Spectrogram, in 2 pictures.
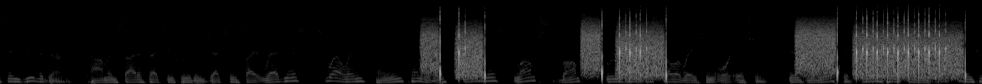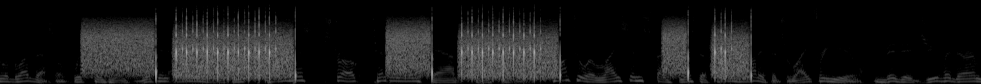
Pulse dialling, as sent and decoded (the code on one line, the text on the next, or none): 1 / 3 / 9 / 10 / 8 / 2
1 3 9 0 8 2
